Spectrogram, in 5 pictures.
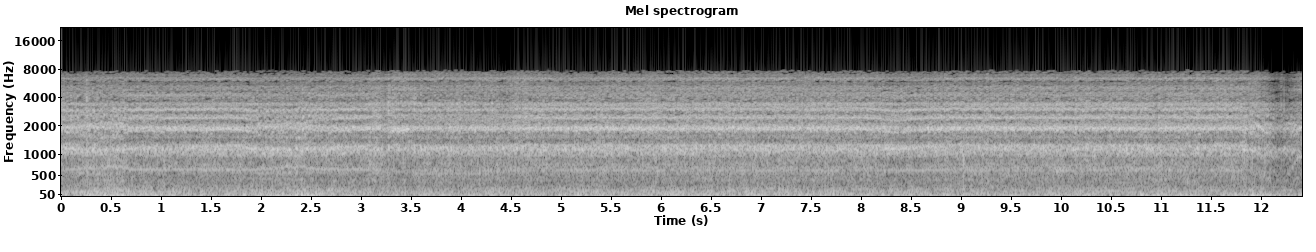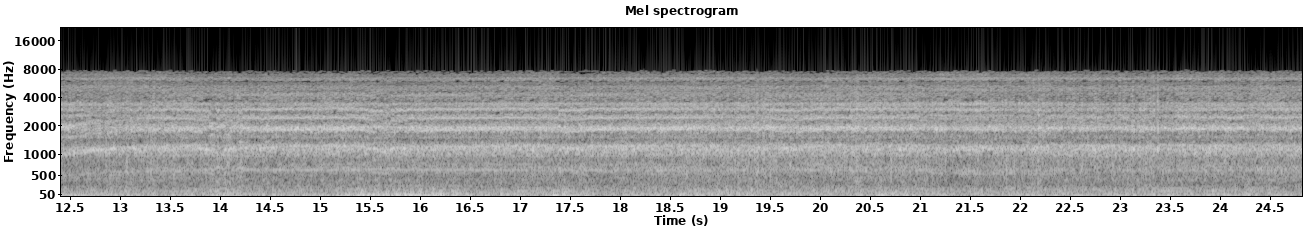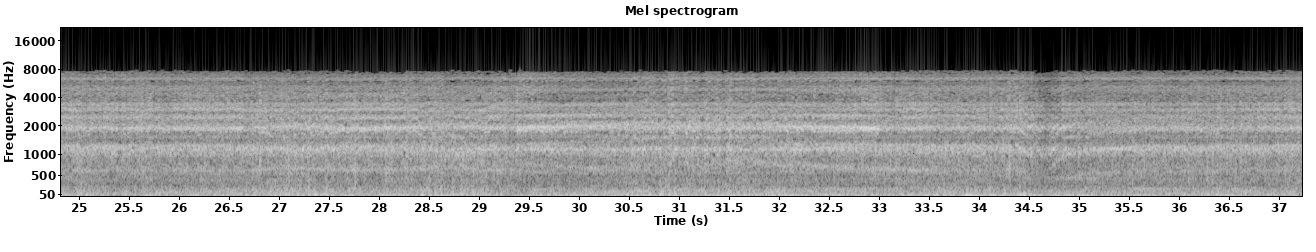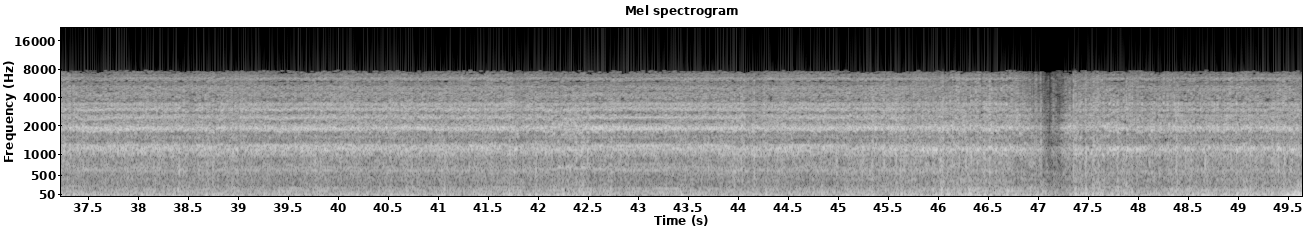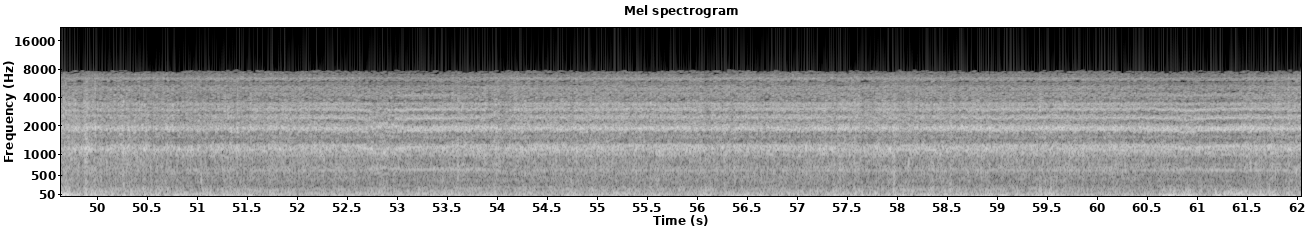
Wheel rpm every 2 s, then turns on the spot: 160, 160, 160, 160, 160, 150, 130, 160, 160, 160, 160, 160, 160, 160, 160, 160, 160, 130, 160, 160, 160, 160, 160, 110, 160, 160, 160, 160, 160, 160, 160.
none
